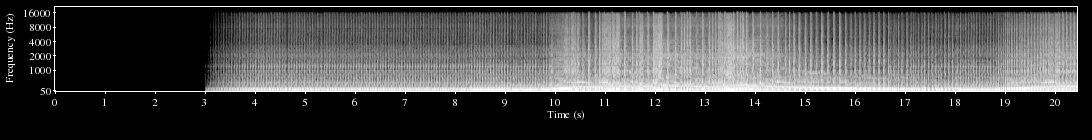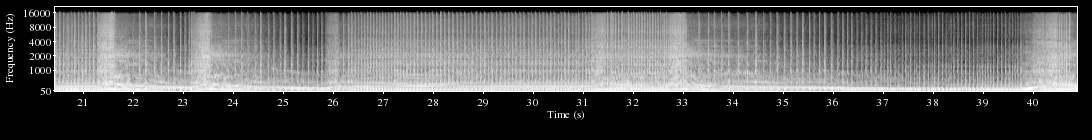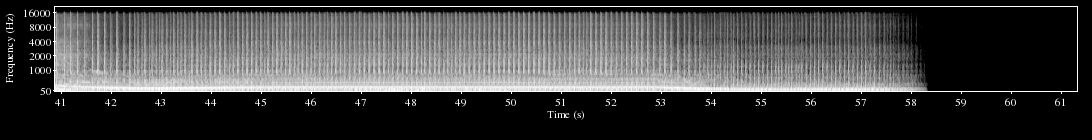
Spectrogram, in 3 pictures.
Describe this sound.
Gilera Runner 2007 revs backfire cold idle processed more ambience
Base recording same as other gilera file, but this is with more ambience and deeper sound, this is roughly what you would hear standing close next to it.
gilera, two-stroke, runner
